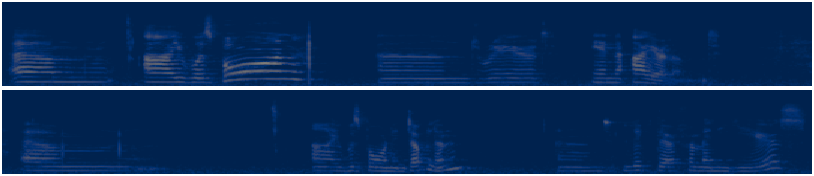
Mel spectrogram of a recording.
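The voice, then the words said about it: Irish accent. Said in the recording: “as you can hear from my Irish accent”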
